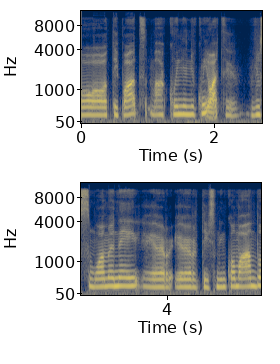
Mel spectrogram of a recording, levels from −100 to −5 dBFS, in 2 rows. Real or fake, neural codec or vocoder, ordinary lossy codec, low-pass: fake; autoencoder, 22.05 kHz, a latent of 192 numbers a frame, VITS, trained on many speakers; Opus, 32 kbps; 9.9 kHz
